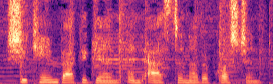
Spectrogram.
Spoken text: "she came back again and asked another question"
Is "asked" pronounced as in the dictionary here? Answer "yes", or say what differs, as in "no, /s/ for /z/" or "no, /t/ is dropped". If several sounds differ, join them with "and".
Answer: yes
